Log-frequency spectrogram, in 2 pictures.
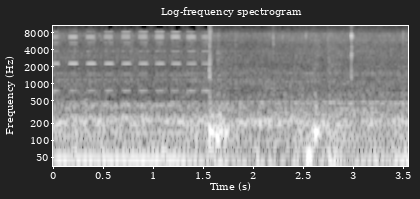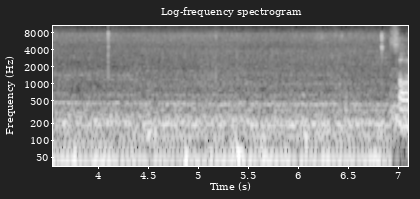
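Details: Jaguar after new clutch, flywheel and release bearing install (subframe removed/refitted), engine flushed, new oil and clutch fluid: low, even engine hum with a few light clicks, no grinding or chatter; new clutch running normally after repair.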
